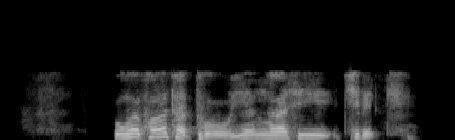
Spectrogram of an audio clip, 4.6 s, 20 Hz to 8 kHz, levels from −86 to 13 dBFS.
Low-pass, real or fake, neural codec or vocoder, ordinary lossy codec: 7.2 kHz; fake; codec, 16 kHz, 4 kbps, FreqCodec, larger model; AAC, 16 kbps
